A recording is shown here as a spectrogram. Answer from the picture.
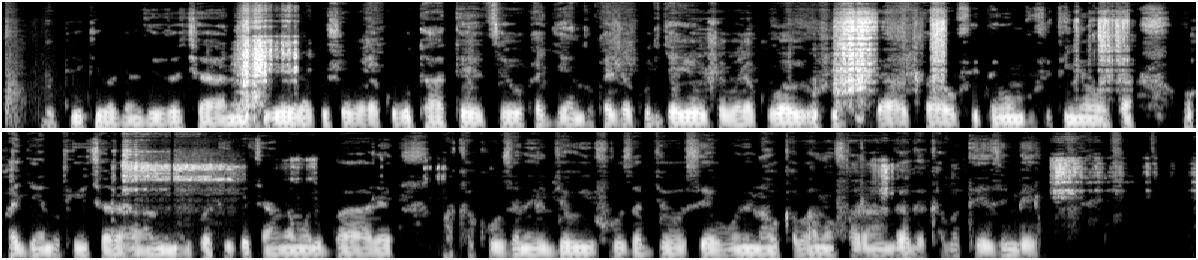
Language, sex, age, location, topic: Kinyarwanda, male, 25-35, Musanze, finance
